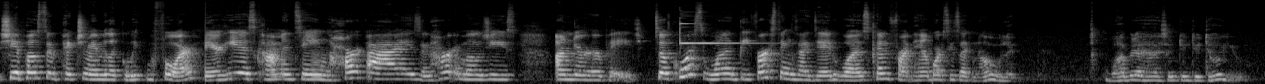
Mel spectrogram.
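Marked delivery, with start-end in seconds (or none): 9.7-12.5 half-hearted, weak attempt at a deep put-on voice. Retelling his reply when confronted about the girl: attempted deep voice imitating him. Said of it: "my voice didn't go very deep".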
